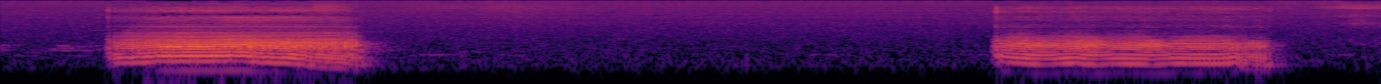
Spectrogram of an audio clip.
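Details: Dog snoring: two long, loud, buzzing, tonal snores about four seconds apart, with quiet breathing between.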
